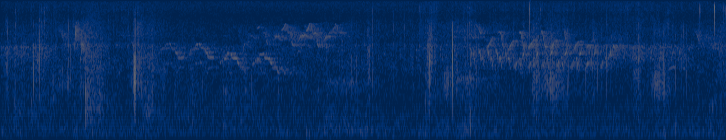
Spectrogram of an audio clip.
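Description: Faint birdsong: a songbird sings a phrase of quick repeated high notes about two seconds in, and another rapid trill about five seconds in. Soft, scattered footsteps crunch on gravel.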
